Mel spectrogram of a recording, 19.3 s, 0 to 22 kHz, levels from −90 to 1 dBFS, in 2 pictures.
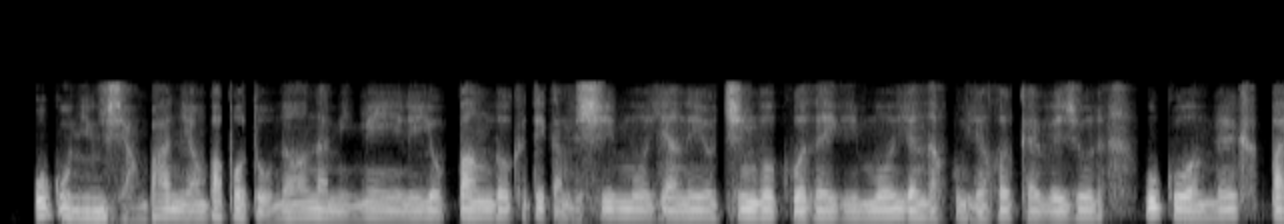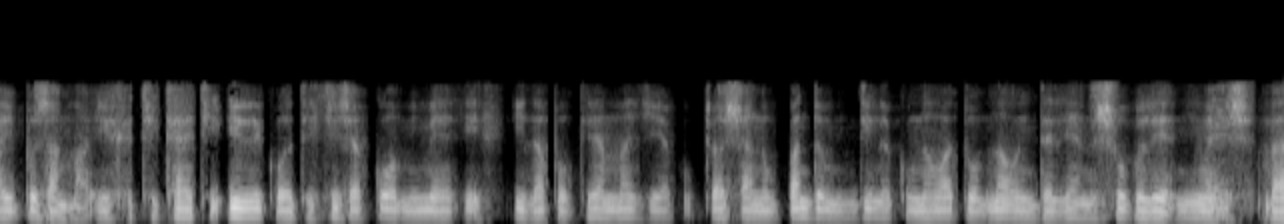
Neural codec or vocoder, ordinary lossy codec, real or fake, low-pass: codec, 16 kHz in and 24 kHz out, 0.4 kbps, LongCat-Audio-Codec, two codebook decoder; AAC, 24 kbps; fake; 5.4 kHz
